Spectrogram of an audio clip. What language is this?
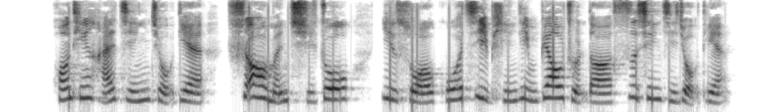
Chinese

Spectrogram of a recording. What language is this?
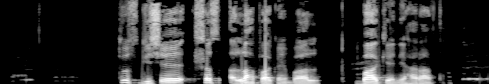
Indus Kohistani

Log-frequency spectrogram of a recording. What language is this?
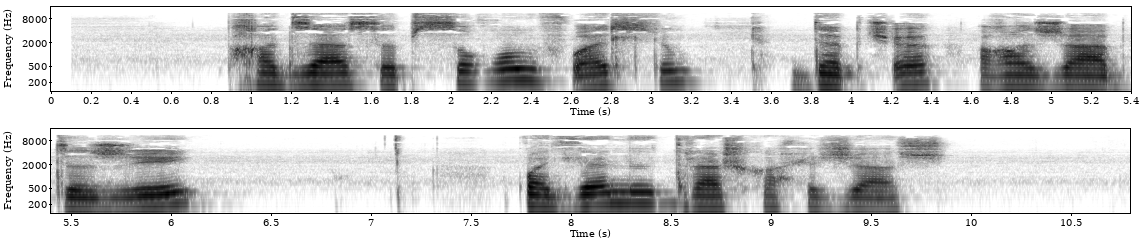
Kabardian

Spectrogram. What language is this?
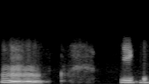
Hindi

